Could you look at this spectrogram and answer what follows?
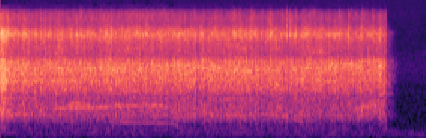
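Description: An audience claps for a speaker in what sounds like an online session, a steady, even round of applause that stops abruptly near the end and is followed by near silence.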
